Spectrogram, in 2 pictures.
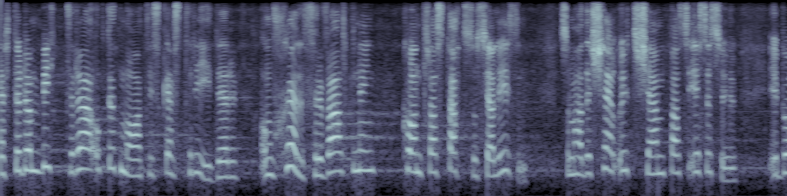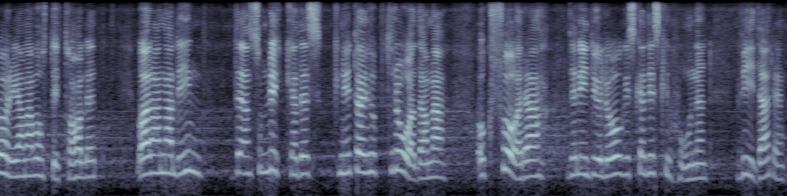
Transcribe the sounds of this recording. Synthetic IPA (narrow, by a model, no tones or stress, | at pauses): ɛft̪əɖɔmbɪt̪ːɾaɔkd̪ɔɡmɑːt̪ɪskast̪ɾiːd̪əɾ | ʔɔmɧɛlvfœɾvalt̪nɪŋ | kʰɔnt̪ɾast̪ɑːt̪sʊsɪalɪsm | sɔmhad̪ːəʔʉ̟ːt̪ɕɛmpat̪sɪɛsɛsʉ | ʔɪbœɾjanavɔt̪ːɪt̪ʰɑːlət̪ | vaɾanːalɪnd̪ | d̪ɛnsɔmlʏkːad̪əskʰnyːt̪ːaɪhuːpːt̪ʰɾoːd̪aɳa | ʔɔkfœːɾad̪ɛnɪd̪ɛʊloːɡɪskad̪ɪskɵɧuːnən | viːd̪aɾə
